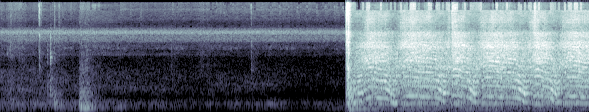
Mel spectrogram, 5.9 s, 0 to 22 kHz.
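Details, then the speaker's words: 1970 Mustang Mach 1 cranks steadily and quickly, about four turns a second, without catching. A new distributor is fitted, the spark is weak and plenty of fuel was added. Owner suspects a weak 2020 battery; cause unconfirmed. "We are getting a very weak battery, so I think we didn't start out with a strong battery."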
